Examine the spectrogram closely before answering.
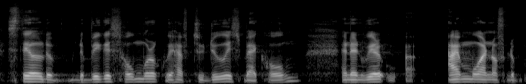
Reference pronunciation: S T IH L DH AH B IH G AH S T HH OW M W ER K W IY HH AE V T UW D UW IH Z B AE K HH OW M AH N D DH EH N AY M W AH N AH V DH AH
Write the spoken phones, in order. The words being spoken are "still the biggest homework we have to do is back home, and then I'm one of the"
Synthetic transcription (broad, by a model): S T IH L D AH B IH G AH S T HH OW M W ER K W IY HH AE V T UW D UW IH S B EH K HH OW M AH N D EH N AY M W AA N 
